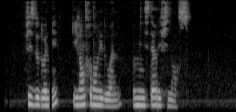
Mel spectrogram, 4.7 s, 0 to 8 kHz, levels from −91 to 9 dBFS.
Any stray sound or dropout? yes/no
yes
